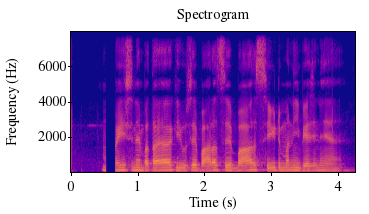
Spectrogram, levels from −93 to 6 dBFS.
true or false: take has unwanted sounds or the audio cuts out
true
